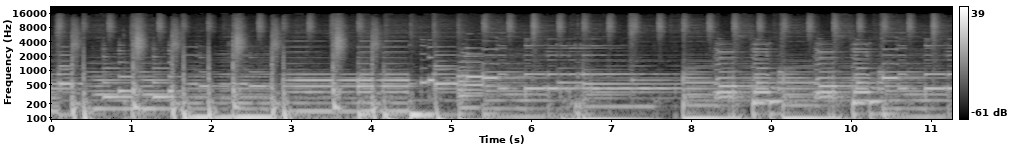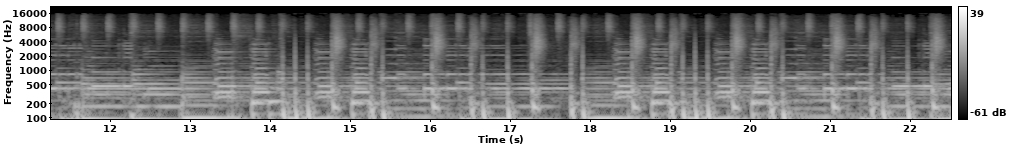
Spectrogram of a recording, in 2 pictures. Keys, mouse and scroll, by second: 6.0 ctrl+middle click, 6.8 right click, 9.5-10.9 typing, 11.4 Return, 13.7 ctrl+d, 20.0 ctrl+d.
